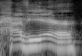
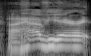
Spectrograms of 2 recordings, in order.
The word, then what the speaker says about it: Javier: So it might very well be that Xavier is in fact, or Javier, I always pronounce the J, I apologize to my Spanish listening friends. Javier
